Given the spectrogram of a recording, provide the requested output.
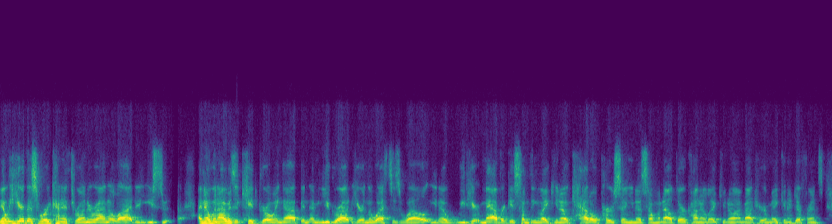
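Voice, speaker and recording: With a West Coast US accent, a man talks at a very fast pace with hardly any pauses, using medium pitch and ordinary pitch variation. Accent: General American (West Coast). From California. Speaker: astrologer. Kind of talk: interview.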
